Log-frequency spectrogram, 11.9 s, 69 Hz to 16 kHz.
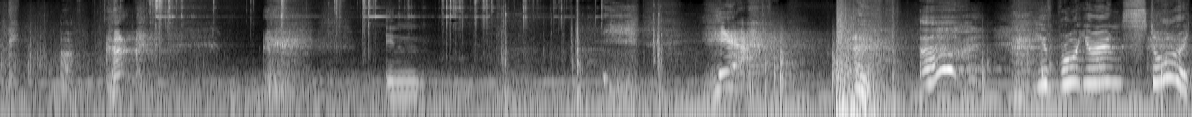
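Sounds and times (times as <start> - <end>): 
speech: 0.6 - 1.4, 3.9 - 4.4, 6.0 - 6.5, 7.1 - 7.9, 8.6 - 9.8, 10.4 - 11.9
keys jangling: 0.8 - 6.2.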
